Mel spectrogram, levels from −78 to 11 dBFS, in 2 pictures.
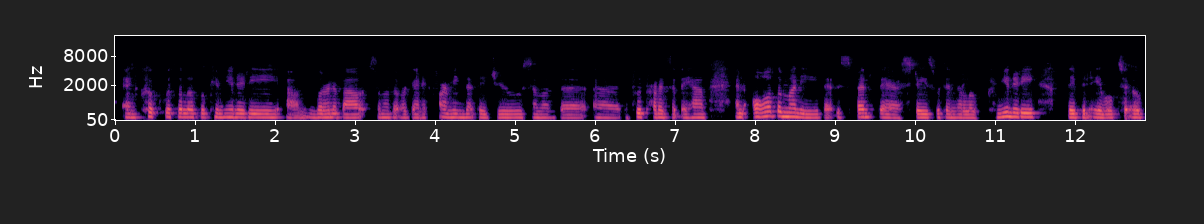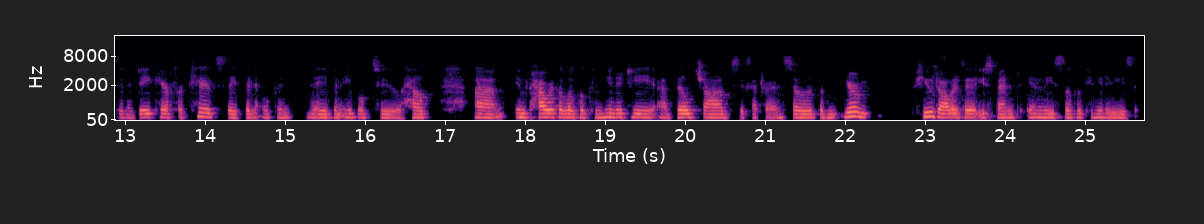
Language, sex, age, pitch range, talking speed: English, female, 50-69, 160-175 Hz, 185 wpm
